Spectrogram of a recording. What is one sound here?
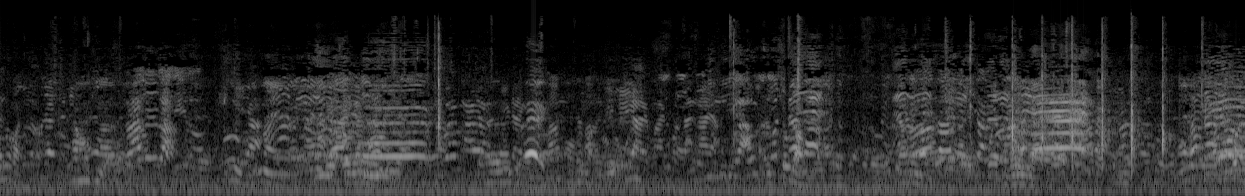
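A large outdoor crowd chatters and shouts excitedly.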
